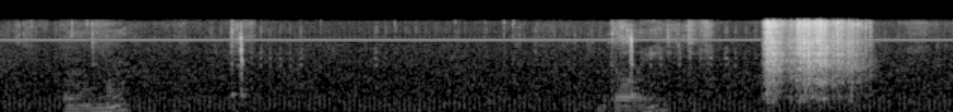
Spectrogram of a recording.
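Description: Loose pearl beads rattling in a plastic tray as a hand picks through them: one short burst near the end, the loudest sound here, with a soft click earlier.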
